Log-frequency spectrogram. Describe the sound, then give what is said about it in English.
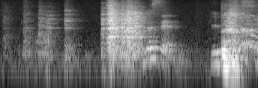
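Dishes and cutlery clattering while being washed: a few soft knocks, then two louder stretches of clinking and scraping of crockery and silverware. “doing dishes right now, isn't she?”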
